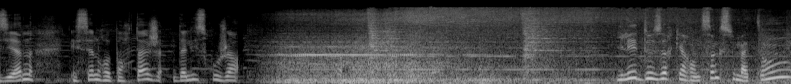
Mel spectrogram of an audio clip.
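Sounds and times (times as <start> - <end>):
speech: 0.0 - 2.9, 6.2 - 7.9
high whine: 2.5 - 7.6
freight train of twelve refrigerated wagons arriving at Rungis market: 2.6 - 7.9.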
